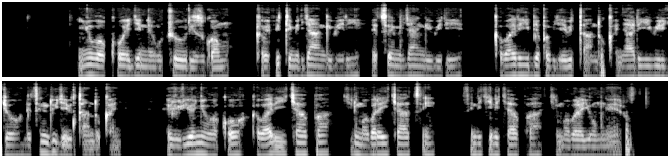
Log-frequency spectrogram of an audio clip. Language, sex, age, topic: Kinyarwanda, male, 18-24, finance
